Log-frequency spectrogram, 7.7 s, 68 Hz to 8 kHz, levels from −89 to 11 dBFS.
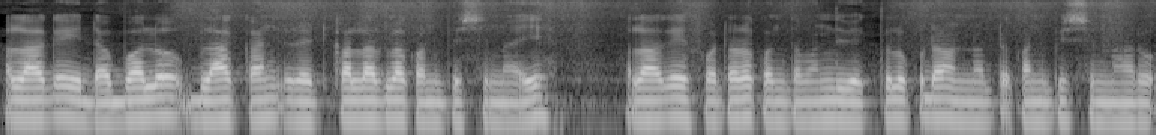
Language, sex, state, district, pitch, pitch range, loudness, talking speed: Telugu, male, Andhra Pradesh, Sri Satya Sai, 120 Hz, 115-125 Hz, -17 LUFS, 140 wpm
